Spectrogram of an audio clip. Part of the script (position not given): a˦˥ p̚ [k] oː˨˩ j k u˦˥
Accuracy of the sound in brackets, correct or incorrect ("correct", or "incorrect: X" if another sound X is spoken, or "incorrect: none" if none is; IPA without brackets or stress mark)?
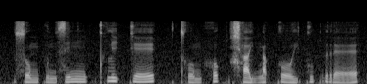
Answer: correct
